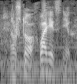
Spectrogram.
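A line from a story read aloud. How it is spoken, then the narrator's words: Plain. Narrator (Russian): спросил Сухмед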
